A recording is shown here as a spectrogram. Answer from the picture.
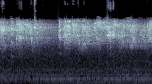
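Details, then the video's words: Swiftlets roosting: a busy, high twittering chatter of many overlapping chirps, over a faint low hum. "Suara Inap Walet Terbaik"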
